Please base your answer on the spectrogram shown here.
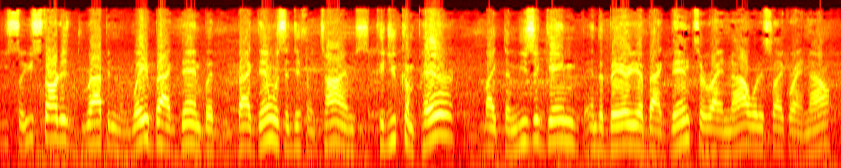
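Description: A man's voice: on the high side, fairly quick, hardly any pauses, poor audio. Easygoing male interviewer, outdoors. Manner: short affirming interjections, easygoing questions. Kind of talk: casual interview. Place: outdoors at night. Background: traffic noise.

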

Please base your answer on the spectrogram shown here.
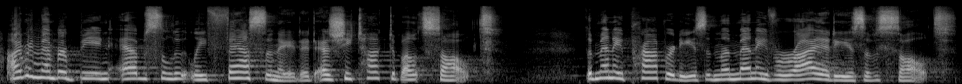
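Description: Slow older woman preaching in a reverberant church. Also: fairly high pitch, darkish tone. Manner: slow, measured preaching with deliberate lists. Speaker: pastor. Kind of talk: sermon. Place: church sanctuary.

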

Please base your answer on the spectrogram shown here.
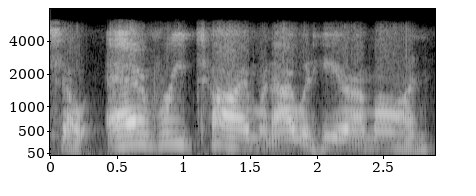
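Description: A man's voice: high-pitched, moderate pace, creaky. An older man reminiscing casually in a rambling, storytelling way, recorded indoors on a camera microphone with dull sound. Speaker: vlogger. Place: small room indoors, in an armchair.

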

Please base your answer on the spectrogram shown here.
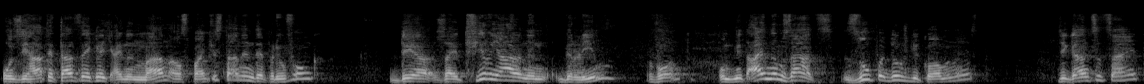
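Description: Middle-aged man, Russian accent, husky, hesitant talk show guest with dry humor. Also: on the high side, very animated, a little slow, warm tone. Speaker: guest writer. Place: TV studio with audience.

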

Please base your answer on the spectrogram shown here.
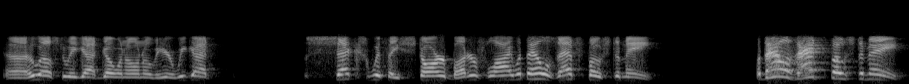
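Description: A man hosting an internet talk radio show, ranting in a loud, profane, exasperated way, with sudden shouted outbursts. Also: high-pitched, animated, normal speed. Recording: tinny phone-like lo-fi audio.

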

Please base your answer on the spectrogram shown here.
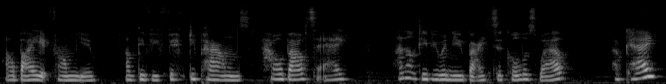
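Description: A woman voicing a sly tall man with a hushed, furtive manner in a children's audiobook. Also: mid-range voice, moderate pace, husky, lightly acted. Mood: furtive, coaxing. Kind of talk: children's audiobook character acting.

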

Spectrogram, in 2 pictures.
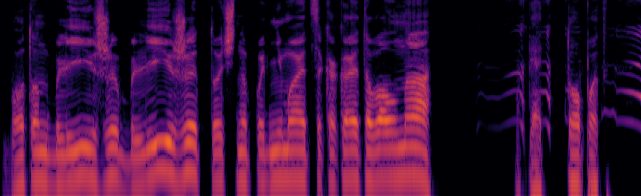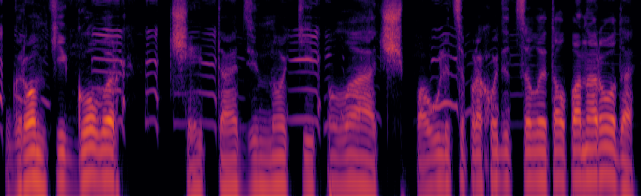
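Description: Slow, low-voiced male audiobook narrator. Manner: suspenseful, expressive storytelling. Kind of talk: dramatic literary narration of a story.

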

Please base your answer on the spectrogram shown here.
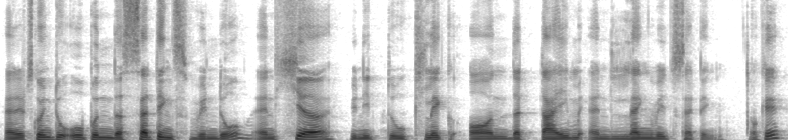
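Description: Man, tech tutorial voice-over, lowish voice, mellow tone, steady step-by-step explaining. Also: measured pace. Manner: plain step-by-step instruction with frequent "uh" and "right?". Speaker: tutorial host. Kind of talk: screen-recorded software tutorial.

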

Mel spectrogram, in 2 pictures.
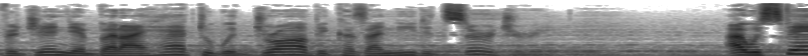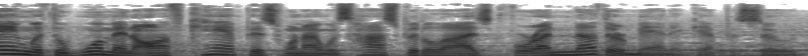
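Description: An American actress playing an earnest, troubled woman who recounts her life confessionally in a radio drama. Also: low voice. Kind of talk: radio drama narration and dialogue. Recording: radio drama with music underneath.

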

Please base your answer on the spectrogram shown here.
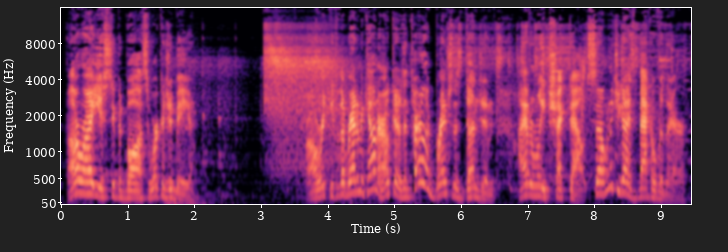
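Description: A man giving casual, rambling gameplay commentary as a let's player, halting and repeating words as he goes. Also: fairly high pitch, pushed and bright. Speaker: let's player hosting a video game series. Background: video game music.

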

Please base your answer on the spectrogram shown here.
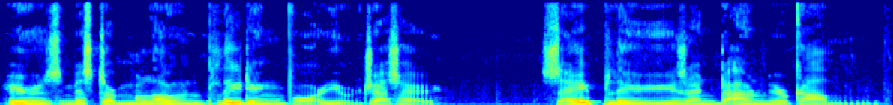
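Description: A man voicing a big, gruff, overbearing professor and husband in an audiobook, with a rumbling voice and a mocking manner. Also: sing-song, darkish tone, heavily acted. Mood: commanding. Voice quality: deep rumbling, gravelly. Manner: slow, mocking, commanding.

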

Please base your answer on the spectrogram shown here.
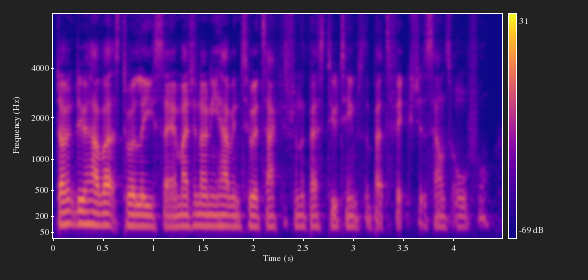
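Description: A man's voice: on the low side, flat delivery, gravelly. A man in his thirties with a sore, fading voice, reading viewer questions and thinking aloud on a live stream from a home desk. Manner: thinks aloud, reads questions from chat, talks quieter and slower. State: losing his voice, sore throat. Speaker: fantasy football streamer. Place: indoor home studio at a desk.

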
